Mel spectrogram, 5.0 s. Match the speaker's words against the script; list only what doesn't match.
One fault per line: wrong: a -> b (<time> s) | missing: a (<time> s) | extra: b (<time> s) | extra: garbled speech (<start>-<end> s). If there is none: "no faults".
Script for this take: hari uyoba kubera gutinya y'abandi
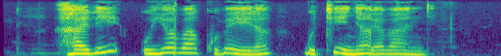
no faults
